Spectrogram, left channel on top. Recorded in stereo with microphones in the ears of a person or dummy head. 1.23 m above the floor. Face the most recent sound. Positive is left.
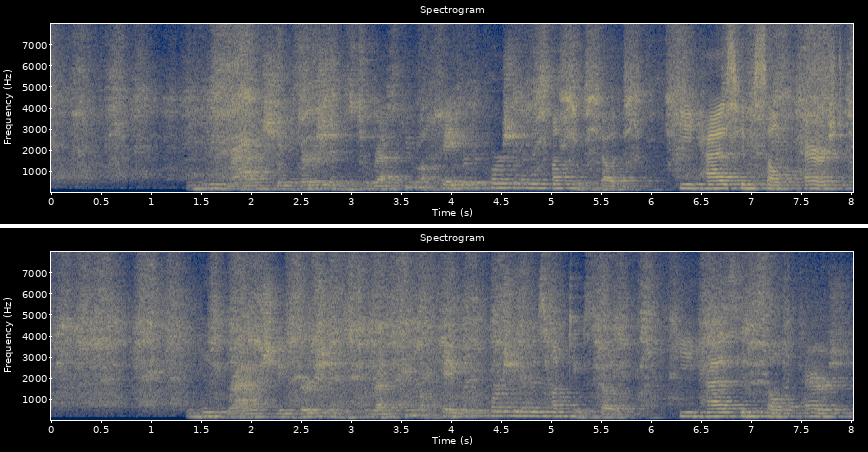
turn(degrees=65)  # may be behind; listen again after turning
